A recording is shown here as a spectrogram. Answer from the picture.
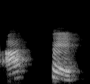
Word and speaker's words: até: o até aqui ó tem um acento aqui então fala até você coloca mais forte não é até então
